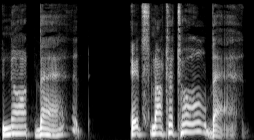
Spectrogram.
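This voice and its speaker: A man voicing a cool, inquisitive village shopwoman with a slow, deliberate delivery, in an audiobook story. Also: a little high, sing-song, vocal fry, darkish tone, no room sound, clean studio sound, voice pushed up, heavily acted. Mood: cool, guarded.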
